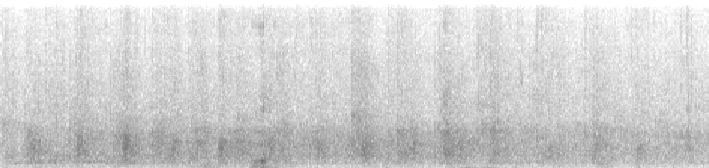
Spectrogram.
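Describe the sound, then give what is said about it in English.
Steady audience applause fills the space, many hands clapping together in a dense, continuous patter that holds at an even level throughout, as a guest invited to tell her story comes out onto the stage. “Give her a round of applause as she comes out.”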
